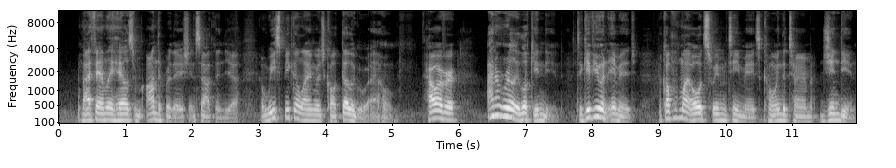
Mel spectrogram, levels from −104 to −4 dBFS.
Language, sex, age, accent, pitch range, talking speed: English, male, 10-29, American, 115-150 Hz, 200 wpm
